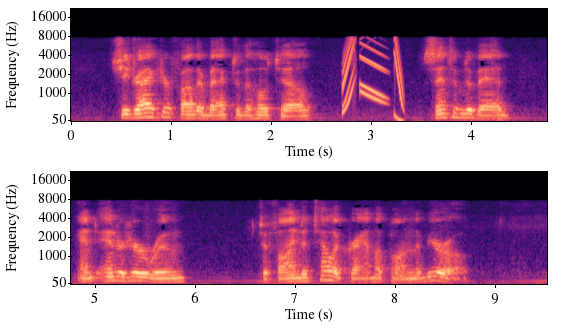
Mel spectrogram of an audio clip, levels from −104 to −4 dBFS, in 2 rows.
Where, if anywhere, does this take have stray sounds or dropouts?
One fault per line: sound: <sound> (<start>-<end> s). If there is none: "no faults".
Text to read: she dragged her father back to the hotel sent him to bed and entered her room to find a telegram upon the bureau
sound: chirp (2.7-3.3 s)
